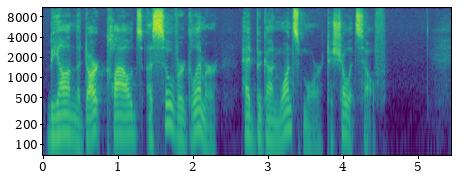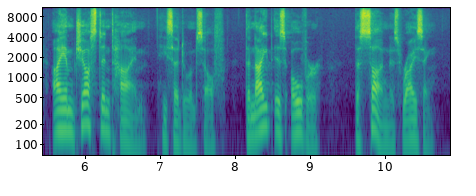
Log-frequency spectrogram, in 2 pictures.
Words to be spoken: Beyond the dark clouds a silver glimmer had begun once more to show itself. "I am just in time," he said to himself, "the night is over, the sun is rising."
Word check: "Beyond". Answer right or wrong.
right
